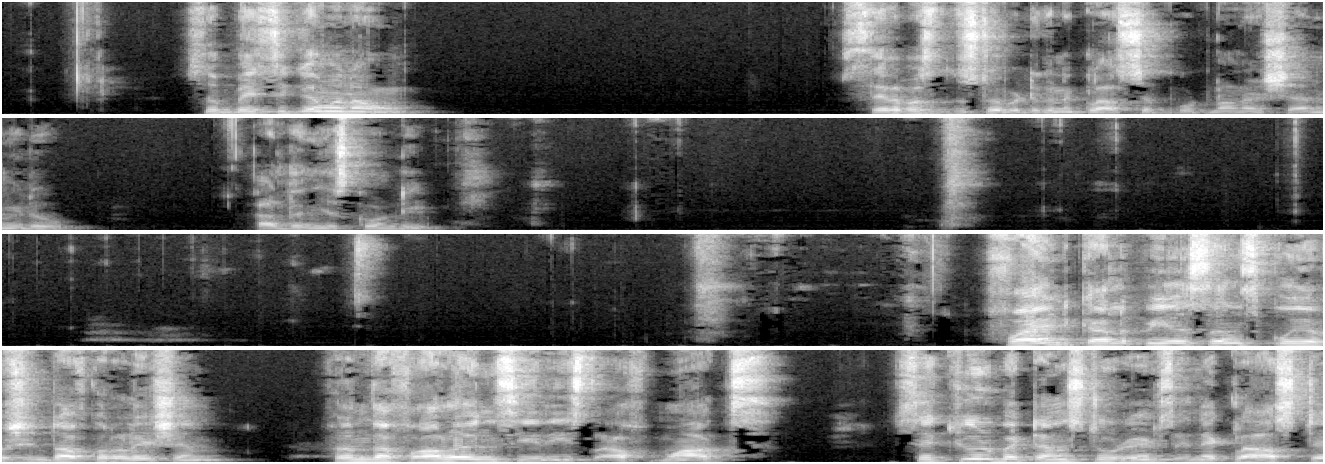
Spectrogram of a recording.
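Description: A man speaks calmly into a close microphone, explaining in bursts with pauses.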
